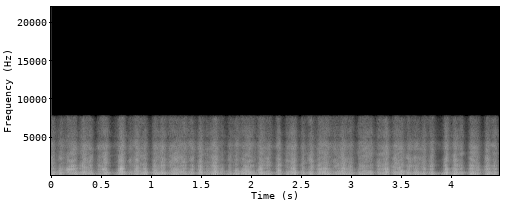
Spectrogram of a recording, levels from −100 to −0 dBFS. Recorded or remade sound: remade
